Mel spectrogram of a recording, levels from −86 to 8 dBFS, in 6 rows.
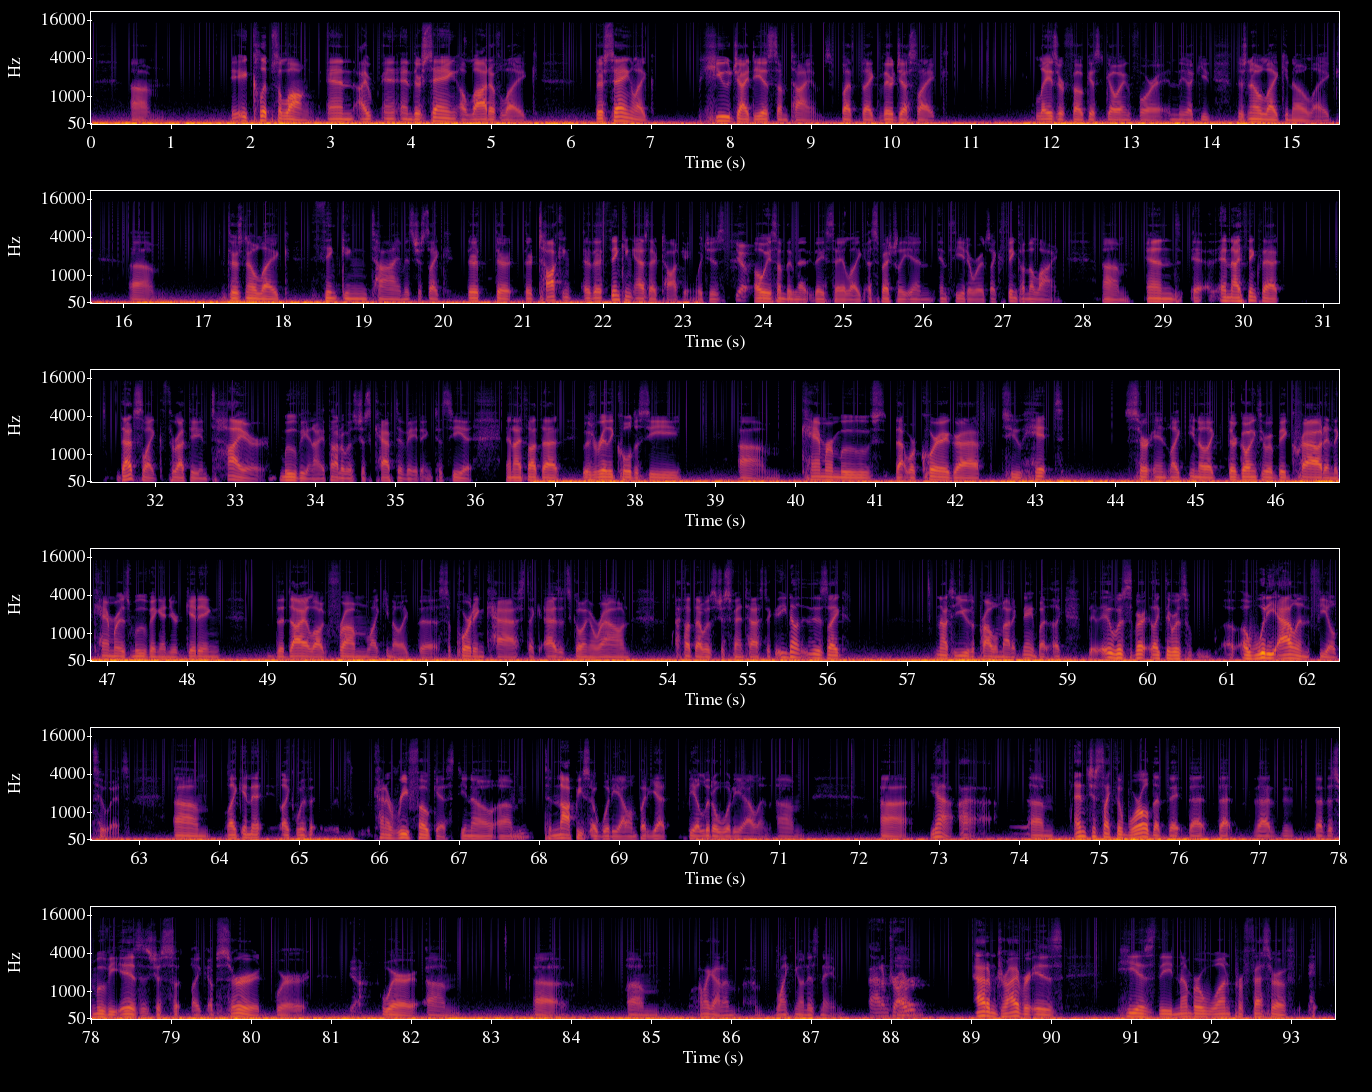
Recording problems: low rumble; faint; until 23 s, from 37 s to 1:06 and from 1:10 on; 25 dB below the speech
crackle, like an old record; faint; 25 dB below the speech

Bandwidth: 14.5 kHz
